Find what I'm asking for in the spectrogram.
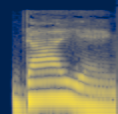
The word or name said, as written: dyeing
